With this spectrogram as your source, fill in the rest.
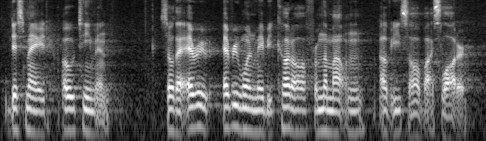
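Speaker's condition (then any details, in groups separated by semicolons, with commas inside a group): No condition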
